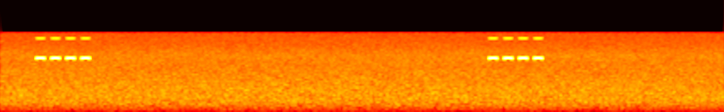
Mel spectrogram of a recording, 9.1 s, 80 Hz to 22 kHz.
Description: Alarm pattern, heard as an alarm's beeps, played twice, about 3250 Hz. Temporal four. Carbon monoxide.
